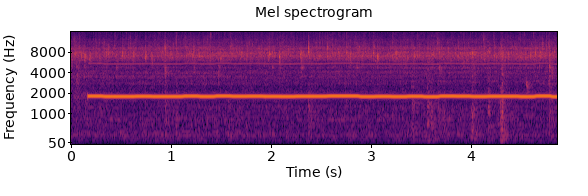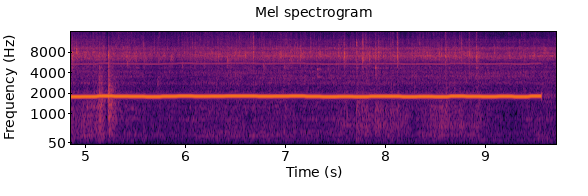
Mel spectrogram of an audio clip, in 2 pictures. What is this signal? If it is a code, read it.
FT8 (one signal), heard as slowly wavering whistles, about 6.25 baud, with kitchen noise.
